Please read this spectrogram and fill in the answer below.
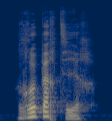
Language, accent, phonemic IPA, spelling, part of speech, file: French, France, /ʁə.paʁ.tiʁ/, repartir, verb, LL-Q150 (fra)-repartir.wav
- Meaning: 1. to leave again, to go back 2. to restart, to set off again 3. to retort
